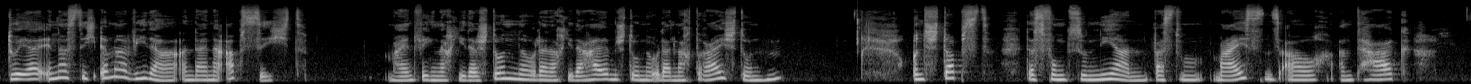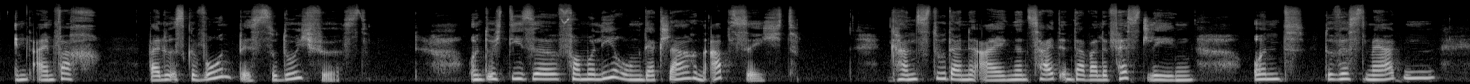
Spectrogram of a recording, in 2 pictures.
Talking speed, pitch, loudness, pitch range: 115 wpm, 230 Hz, -22 LUFS, 210-260 Hz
